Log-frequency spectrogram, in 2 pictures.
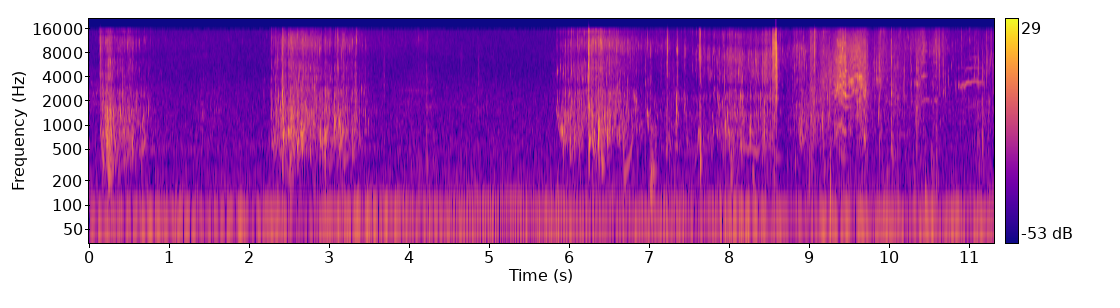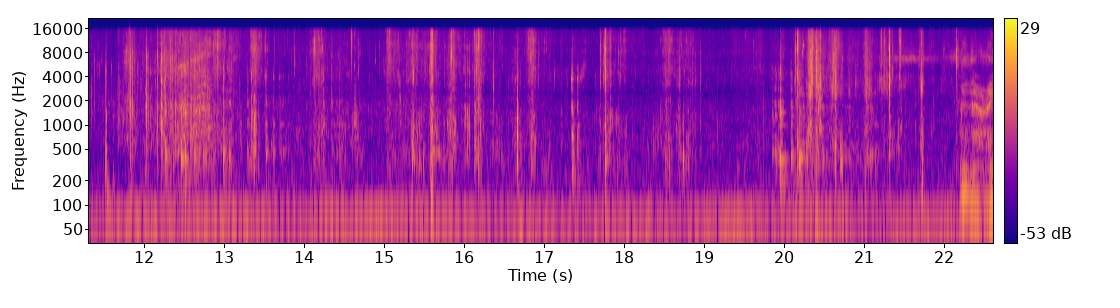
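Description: A hooked fish splashing and sloshing at the surface in irregular surges as it is played in on a pole and netted, followed by clicks and rattles of the landing net and rig being handled while it is unhooked.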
